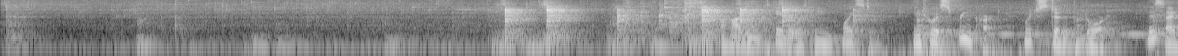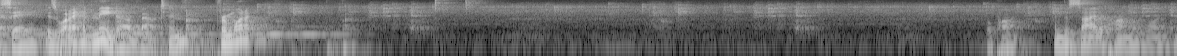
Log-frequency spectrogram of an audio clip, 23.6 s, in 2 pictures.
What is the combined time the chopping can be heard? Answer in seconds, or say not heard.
10 s.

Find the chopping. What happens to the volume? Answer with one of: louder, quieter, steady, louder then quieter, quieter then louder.
quieter.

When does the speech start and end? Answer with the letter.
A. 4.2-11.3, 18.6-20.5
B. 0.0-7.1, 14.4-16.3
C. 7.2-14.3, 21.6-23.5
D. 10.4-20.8
C.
